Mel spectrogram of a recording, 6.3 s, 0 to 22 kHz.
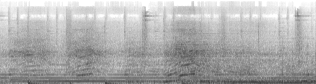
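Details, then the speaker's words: ZL550 two-stroke snowmobile after a no-start fix; it had spark and the problem turned out to be fuel. Revs climb cleanly and hold a strong, even howl under throttle with no misfire. Normal running. "oh my God you're right something it just makes you smile you're right it does rip from 550 that's pretty quick"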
